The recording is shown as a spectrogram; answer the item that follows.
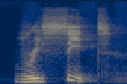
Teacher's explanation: And then we've got that strange EI sound, which is E. Receipt, and the second syllable is stressed. So, I've heard many students pronounce that P and say receipt.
